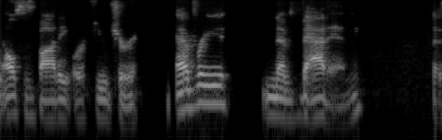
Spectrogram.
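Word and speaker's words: Nevadan: Every Nevadaan, did I say it right? Good job. Nailed it. Every Nevadaan deserves the ability to plan their family, protect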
